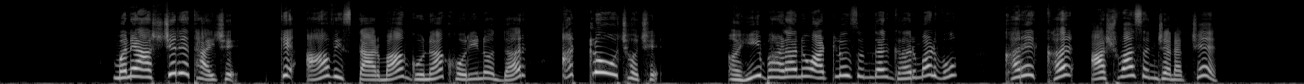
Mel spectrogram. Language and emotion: Gujarati, surprised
